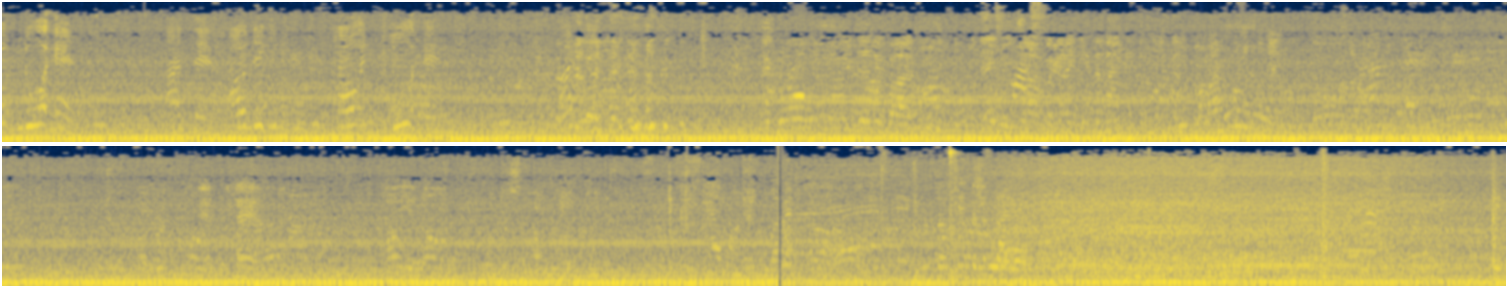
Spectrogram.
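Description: Boat engine running with a steady low drone as the boat cruises, with people talking over it. A louder hiss comes in near the end.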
